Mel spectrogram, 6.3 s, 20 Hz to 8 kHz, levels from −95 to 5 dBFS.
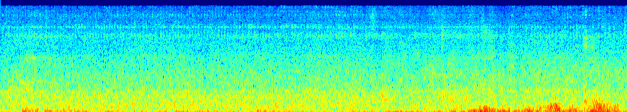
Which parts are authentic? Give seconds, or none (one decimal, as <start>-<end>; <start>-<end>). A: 0.0-3.7; 5.2-6.3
